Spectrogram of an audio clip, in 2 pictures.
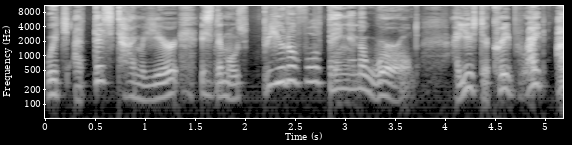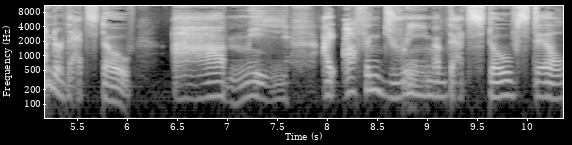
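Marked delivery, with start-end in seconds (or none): none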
